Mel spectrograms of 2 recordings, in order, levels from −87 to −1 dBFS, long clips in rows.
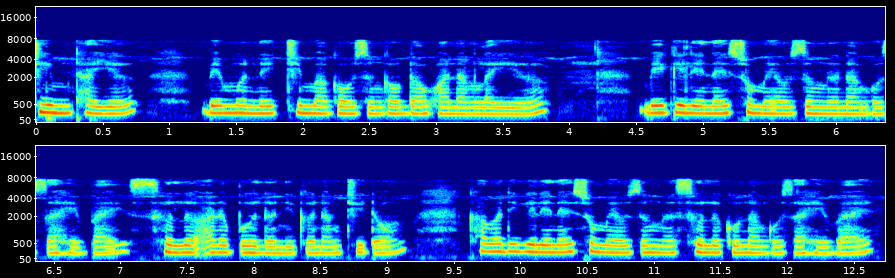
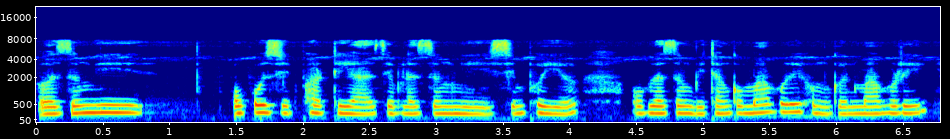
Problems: low volume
